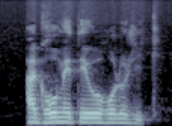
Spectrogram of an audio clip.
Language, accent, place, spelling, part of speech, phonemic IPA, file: French, France, Lyon, agrométéorologique, adjective, /a.ɡʁo.me.te.ɔ.ʁɔ.lɔ.ʒik/, LL-Q150 (fra)-agrométéorologique.wav
- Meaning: agrometeorological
